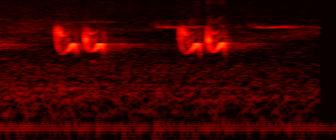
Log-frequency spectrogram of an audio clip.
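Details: Eurasian nuthatch, a forest bird in Germany, calling: two quick bursts of three sharp, high, whistled notes, 'twit-twit-twit', about half a second apart, over a faint low hum.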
